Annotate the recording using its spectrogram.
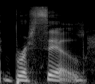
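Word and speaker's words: Brasil: But in Portuguese, which is their native language, it's spelled with an S. It's Brazil.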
